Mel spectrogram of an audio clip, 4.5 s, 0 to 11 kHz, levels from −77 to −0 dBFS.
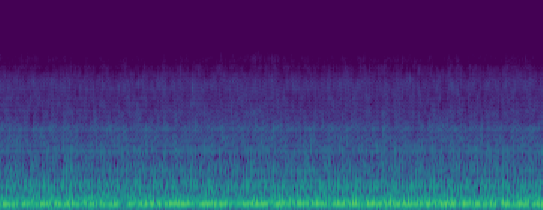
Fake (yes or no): yes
